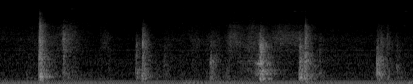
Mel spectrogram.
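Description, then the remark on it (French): Doors in a cellar corridor being tried and opened: about half a dozen sharp clunks and latch clicks come at uneven intervals over a steady low hum, with no voices. “Gilbert essaye d'ouvrir des portes.”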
